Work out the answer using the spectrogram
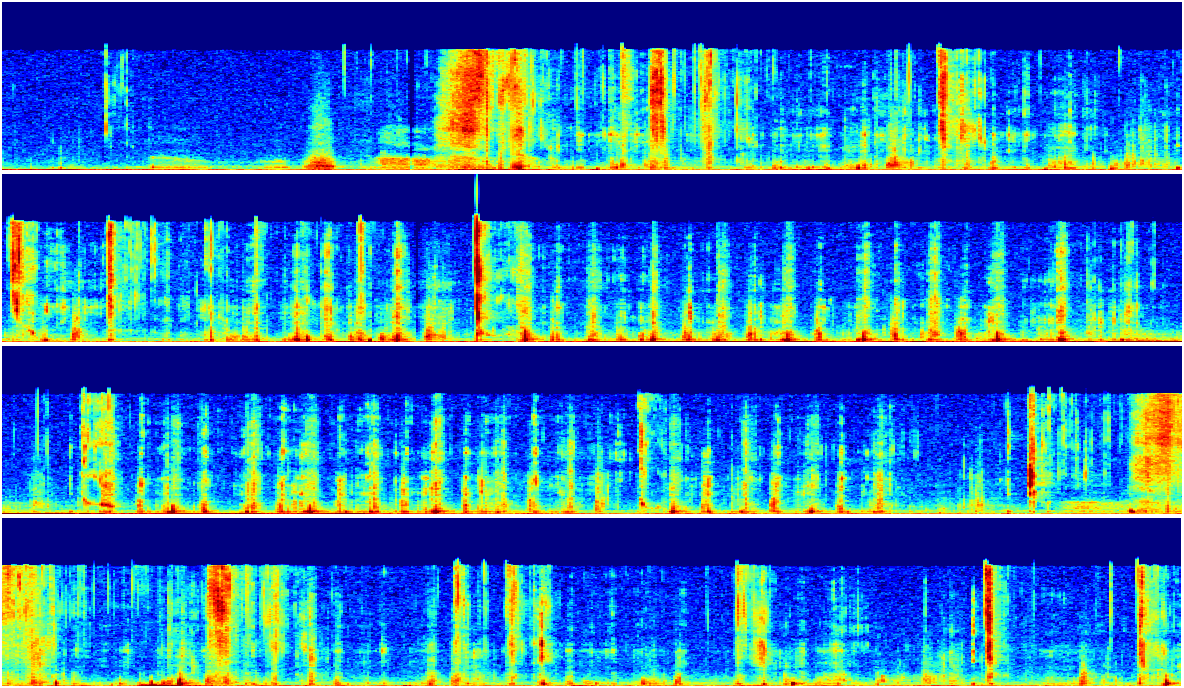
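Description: Close-miked chewing of a mouthful of vegetable chowmein noodles: a steady run of small wet mouth clicks and crunches, with louder bursts about three seconds in and again a little after twenty seconds.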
